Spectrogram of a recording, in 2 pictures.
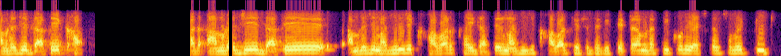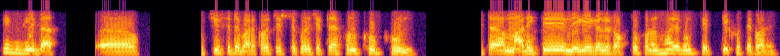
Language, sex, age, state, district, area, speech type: Bengali, male, 30-45, West Bengal, Paschim Bardhaman, urban, conversation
